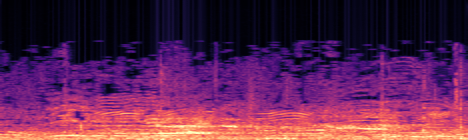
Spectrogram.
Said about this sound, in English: Sounds like school is out. We're about to get mobbed by a bunch of little black kids in bell bottoms. Watch yourself.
